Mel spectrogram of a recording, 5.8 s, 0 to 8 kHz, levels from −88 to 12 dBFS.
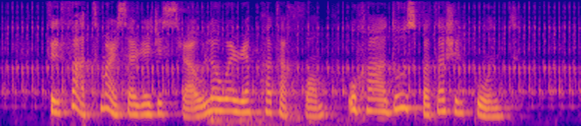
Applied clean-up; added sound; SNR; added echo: none; Liquid + Rattle; 16 dB; none.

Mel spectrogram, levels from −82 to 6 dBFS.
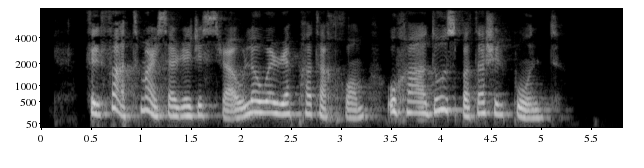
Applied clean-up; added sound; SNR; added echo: none; none; none; none.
